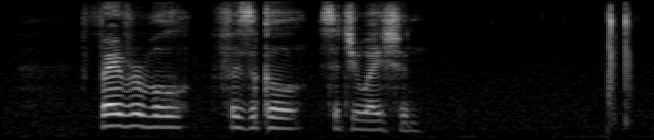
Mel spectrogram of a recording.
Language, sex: English, female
